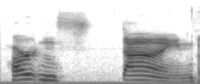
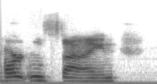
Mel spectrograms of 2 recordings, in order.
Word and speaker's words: Hartenstein: Hartenstein. – Okay. – Which he got asked, like I said, he got asked on a Zoom how to say it, and he said Hartenstein.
